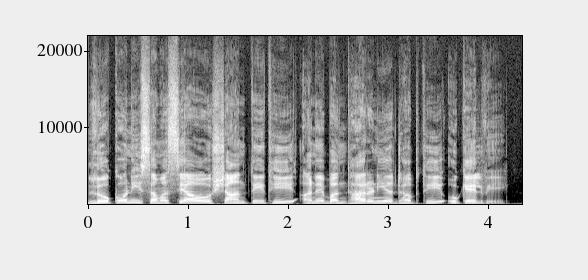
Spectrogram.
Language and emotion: Gujarati, neutral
